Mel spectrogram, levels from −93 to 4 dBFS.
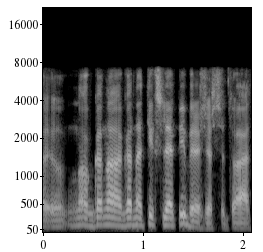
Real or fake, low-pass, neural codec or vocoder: real; 7.2 kHz; none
